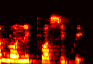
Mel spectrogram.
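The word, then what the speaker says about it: nolle prosequi: Kobe taught you, you would know that the Attorney General can enter nolli prosequi. Anyhow you pronounce it, it is nolli prosequi, nolli prosequi.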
